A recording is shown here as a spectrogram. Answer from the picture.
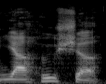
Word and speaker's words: Yahushua: some First of all, you can't really shorten Yahushua.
